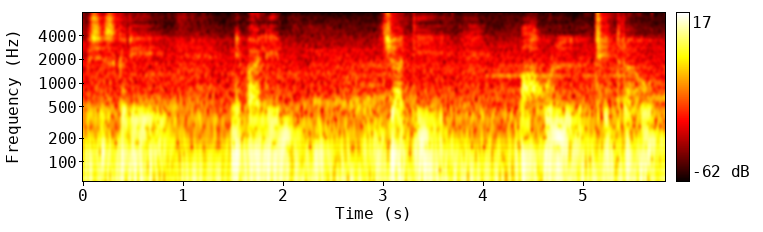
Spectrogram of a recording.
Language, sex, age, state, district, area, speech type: Nepali, male, 30-45, West Bengal, Darjeeling, rural, spontaneous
